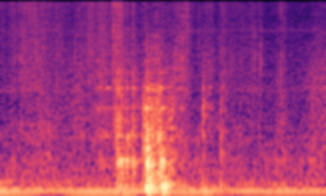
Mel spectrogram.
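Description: A metal rack rattles and clinks as it is set down.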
